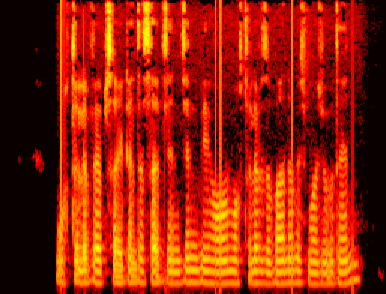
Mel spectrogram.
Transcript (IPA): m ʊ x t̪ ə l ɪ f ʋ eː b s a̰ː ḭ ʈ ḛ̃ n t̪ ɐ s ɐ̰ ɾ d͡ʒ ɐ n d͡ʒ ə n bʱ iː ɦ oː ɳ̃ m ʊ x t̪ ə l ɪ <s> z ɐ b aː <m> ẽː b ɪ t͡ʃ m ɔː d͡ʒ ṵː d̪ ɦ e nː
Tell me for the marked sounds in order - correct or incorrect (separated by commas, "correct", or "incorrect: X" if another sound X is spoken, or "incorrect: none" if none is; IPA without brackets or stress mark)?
incorrect: f, incorrect: n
